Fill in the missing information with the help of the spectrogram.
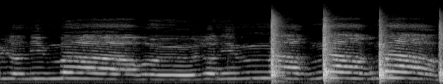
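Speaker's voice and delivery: high, very slow hammed-up moaning; mock wailing.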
